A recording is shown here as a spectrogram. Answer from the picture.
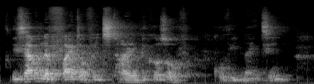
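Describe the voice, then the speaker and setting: Very wide pitch swings from a man, with noticeable background noise behind him. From Nigeria, Igbo. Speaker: spoken word poet, advertising creative director, conference speaker. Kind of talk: conference talk, conversational speech. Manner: conversational, punchy.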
